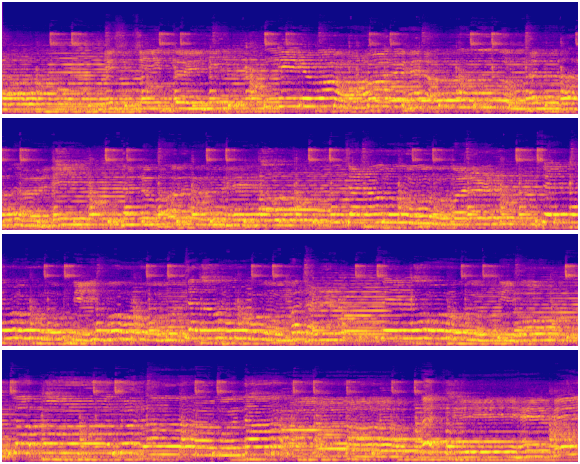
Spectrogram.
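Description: A man singing a Hindi devotional bhajan, with tabla keeping a steady rhythm behind the voice.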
